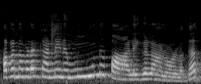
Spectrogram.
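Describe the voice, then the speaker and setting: A woman teacher giving an online biology class with a Malayalam accent, asking quick questions and answering them herself, repeating key terms and mixing in English words. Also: very high-pitched, big pitch swings. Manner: quick, call-and-response questioning. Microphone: drawing on a screen while talking.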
